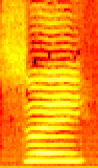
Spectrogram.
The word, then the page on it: sui1: pinyin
